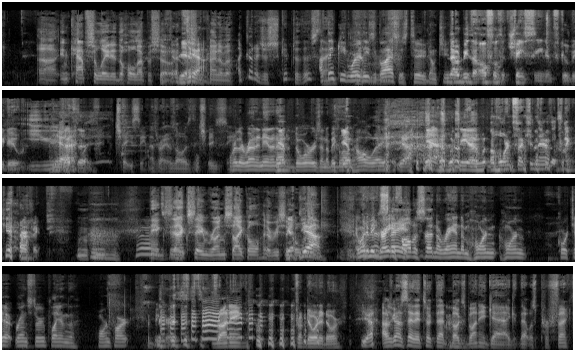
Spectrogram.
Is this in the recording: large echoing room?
no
